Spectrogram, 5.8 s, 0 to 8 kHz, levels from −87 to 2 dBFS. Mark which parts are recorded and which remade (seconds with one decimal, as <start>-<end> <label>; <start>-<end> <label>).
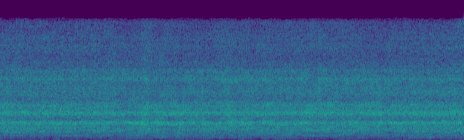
0.0-1.4 recorded; 1.4-4.9 remade; 4.9-5.8 recorded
